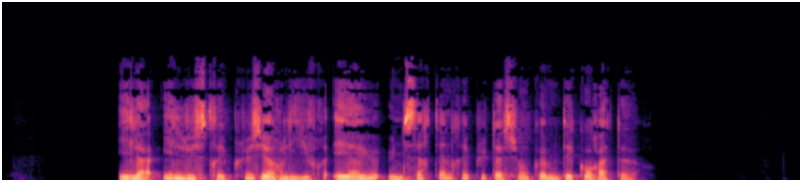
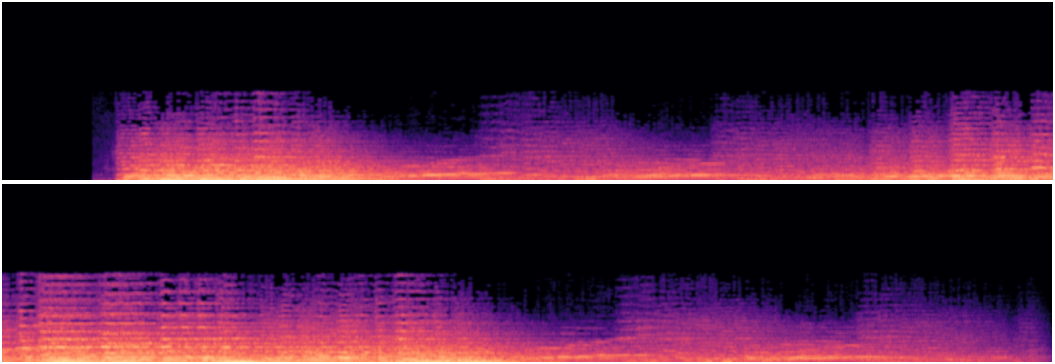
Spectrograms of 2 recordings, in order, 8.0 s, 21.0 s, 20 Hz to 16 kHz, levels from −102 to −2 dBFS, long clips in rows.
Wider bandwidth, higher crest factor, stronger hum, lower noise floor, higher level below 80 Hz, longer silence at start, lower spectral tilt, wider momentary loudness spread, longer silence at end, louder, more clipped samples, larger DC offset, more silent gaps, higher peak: first, 10 kHz vs 8.2 kHz; about the same, 20 dB vs 18 dB; neither; first, under -90 dBFS vs -57 dBFS; second, -68 dBFS vs -34 dBFS; about the same, 1.15 s vs 1.15 s; second, -5 dB/octave vs -8 dB/octave; second, 10 LU vs 19 LU; first, 1.65 s vs 0.3 s; about the same, -20 LUFS vs -19 LUFS; neither; neither; neither; about the same, -2 dBFS vs -2 dBFS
